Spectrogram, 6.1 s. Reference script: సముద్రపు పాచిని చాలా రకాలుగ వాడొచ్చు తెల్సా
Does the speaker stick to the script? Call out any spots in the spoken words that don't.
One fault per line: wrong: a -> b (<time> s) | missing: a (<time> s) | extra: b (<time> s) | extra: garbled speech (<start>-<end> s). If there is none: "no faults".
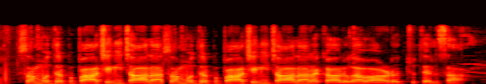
extra: సముద్రపు పాచిని చాలా (2.0 s)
